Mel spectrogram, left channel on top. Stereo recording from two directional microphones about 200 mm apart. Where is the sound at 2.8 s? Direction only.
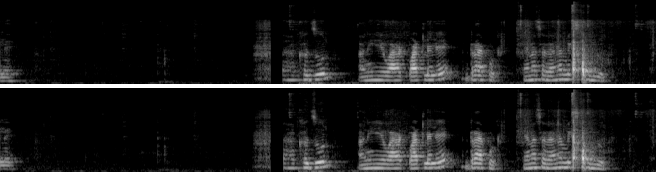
50° right (ahead or behind).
